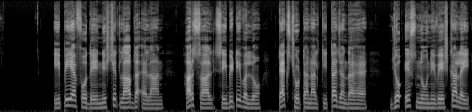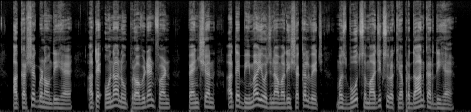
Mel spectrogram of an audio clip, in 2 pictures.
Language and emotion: Punjabi, neutral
